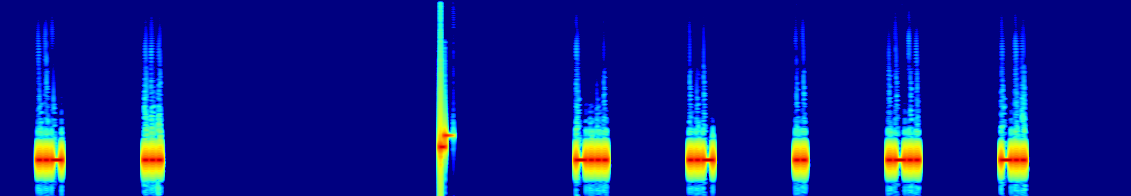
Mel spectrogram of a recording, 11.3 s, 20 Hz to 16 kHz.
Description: Morse code, heard as a keyed tone, about 34 wpm, spaced as for 10 wpm, 700 Hz. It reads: US BUILD
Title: 8x Character Spacing - Top 200 Words - 35wpm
